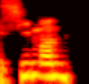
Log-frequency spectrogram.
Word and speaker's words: Simon: Well, in German, you would say Simon.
